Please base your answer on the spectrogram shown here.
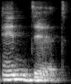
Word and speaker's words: ended: places okay very good in this case end ends in the D sound so we have to add an extra syllable which is the E D sound ended okay very good job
